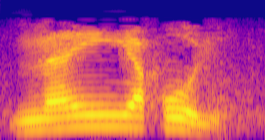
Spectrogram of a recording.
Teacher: فالنون الساكنة في الكلمة الأولى أدخلت في الياء الواردة في الكلمة الثانية فصار جميعا حرفا واحدا مشددا هو الياء، وتكون الغنة مصاحبة لأدائه وتقدر بحركتين، فلا تقل من يقول · Term: الإدغام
